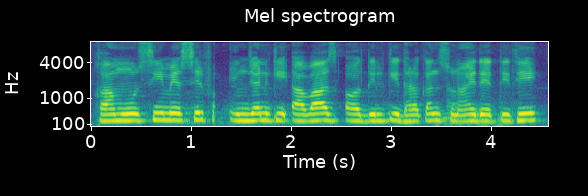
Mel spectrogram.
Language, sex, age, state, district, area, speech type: Urdu, male, 18-30, Uttar Pradesh, Balrampur, rural, spontaneous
